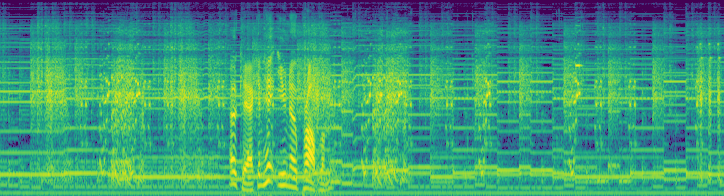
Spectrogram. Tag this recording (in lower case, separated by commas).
music, speech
